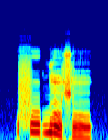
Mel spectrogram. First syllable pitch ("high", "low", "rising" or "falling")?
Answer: high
